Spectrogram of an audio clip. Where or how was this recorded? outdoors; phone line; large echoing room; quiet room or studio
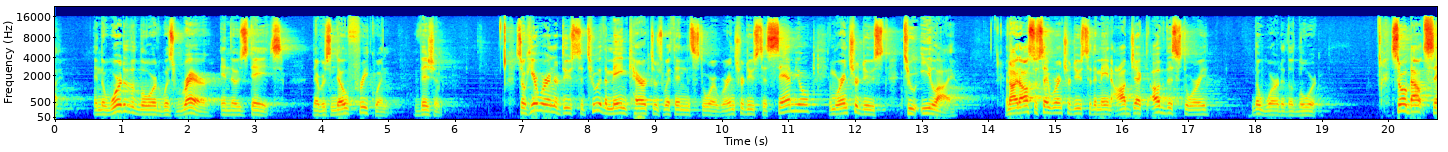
large echoing room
